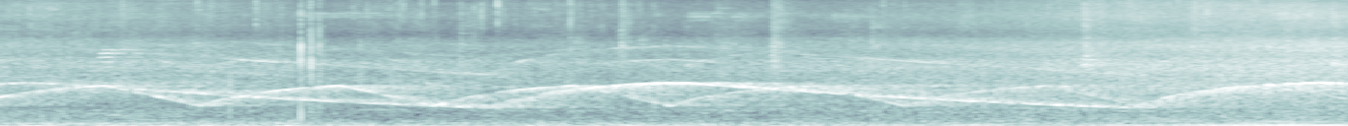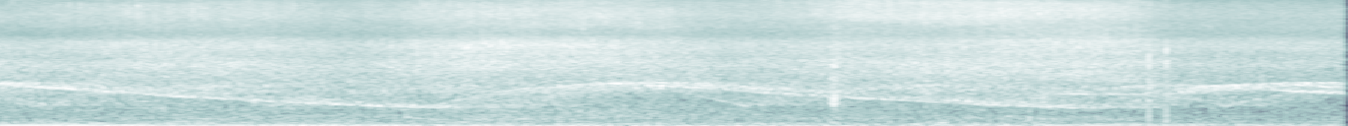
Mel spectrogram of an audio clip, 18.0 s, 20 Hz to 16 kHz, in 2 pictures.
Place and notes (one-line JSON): {"title": "Guangfu Rd., Yilan City - walking in the Street", "date": "2013-11-05 09:20:00", "description": "Traffic Noise, Fire warning sound, Postman messenger sound, Binaural recordings, Zoom H4n+ Soundman OKM II", "latitude": "24.76", "longitude": "121.75", "altitude": "12", "timezone": "Asia/Taipei"}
